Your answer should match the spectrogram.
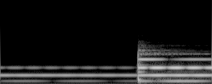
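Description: Singing bowl ringing with a slow, wavering hum. It is struck again about one and a half seconds in, and the fresh ring sounds over the old one.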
